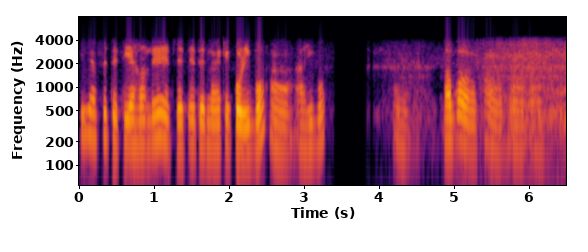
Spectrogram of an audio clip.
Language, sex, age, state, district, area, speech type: Assamese, female, 60+, Assam, Dibrugarh, rural, conversation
